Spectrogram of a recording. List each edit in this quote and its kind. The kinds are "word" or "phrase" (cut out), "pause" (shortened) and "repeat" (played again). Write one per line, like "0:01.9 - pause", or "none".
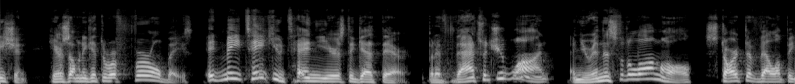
0:02.0 - pause
0:04.2 - pause
0:05.6 - pause
0:07.0 - pause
